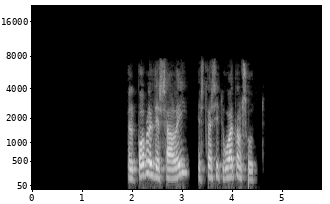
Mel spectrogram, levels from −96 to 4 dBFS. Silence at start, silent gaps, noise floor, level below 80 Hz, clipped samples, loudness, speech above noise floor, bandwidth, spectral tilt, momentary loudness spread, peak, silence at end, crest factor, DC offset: 1.9 s; 3.15-3.30 s; under -90 dBFS; -64 dBFS; under 0.1%; -19 LUFS; over 72 dB; 7.8 kHz; -5.5 dB/octave; 13 LU; -2 dBFS; 1.35 s; 20 dB; under 0.1%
